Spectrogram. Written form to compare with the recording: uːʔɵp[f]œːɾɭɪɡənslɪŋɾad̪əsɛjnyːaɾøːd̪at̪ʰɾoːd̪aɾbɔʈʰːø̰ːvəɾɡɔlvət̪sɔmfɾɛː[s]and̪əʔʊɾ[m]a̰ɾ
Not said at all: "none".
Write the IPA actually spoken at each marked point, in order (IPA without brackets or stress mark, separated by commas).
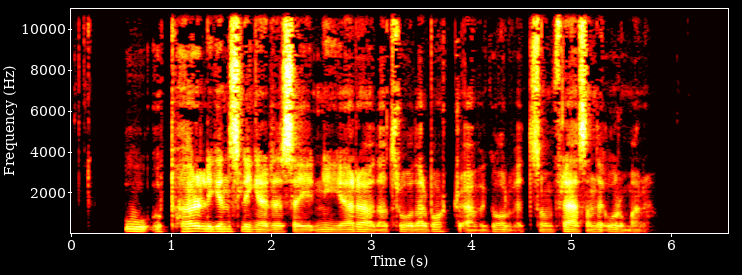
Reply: h, s, m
